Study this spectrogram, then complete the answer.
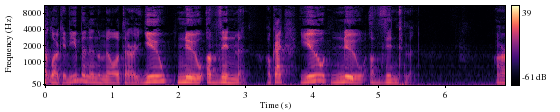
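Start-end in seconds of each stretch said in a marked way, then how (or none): none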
